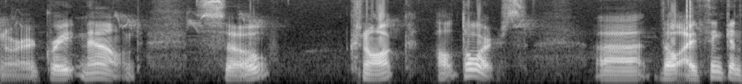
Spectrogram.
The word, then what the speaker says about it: CNOC: trivia here i think i finally pronounced this correctly for the first time knock i looked it up i think it's irish might be scottish but i think it's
